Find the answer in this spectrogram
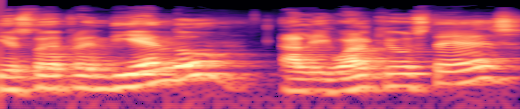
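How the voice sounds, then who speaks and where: A man with a non-native accent and a fairly high pitch talks at a fairly slow pace, his pitch swinging very widely, with audible room echo. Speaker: pastor. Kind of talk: sermon. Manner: halting with fillers.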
